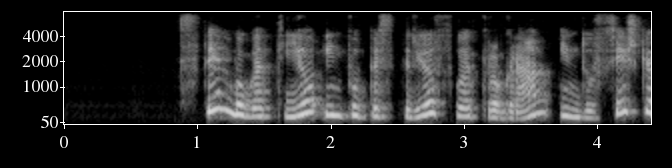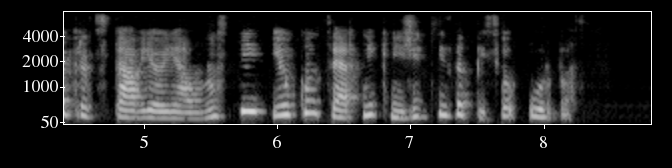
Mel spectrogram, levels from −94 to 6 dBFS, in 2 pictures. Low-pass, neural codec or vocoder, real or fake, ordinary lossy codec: 7.2 kHz; codec, 16 kHz, 8 kbps, FreqCodec, smaller model; fake; none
